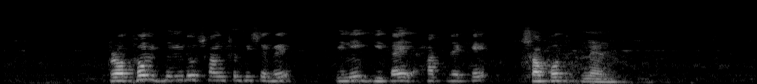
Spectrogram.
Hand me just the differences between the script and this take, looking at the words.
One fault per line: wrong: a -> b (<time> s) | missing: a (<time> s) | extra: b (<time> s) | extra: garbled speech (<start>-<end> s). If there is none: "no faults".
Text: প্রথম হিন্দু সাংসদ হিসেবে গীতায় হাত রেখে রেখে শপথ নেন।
extra: তিনি (3.4 s)
missing: রেখে (4.8 s)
